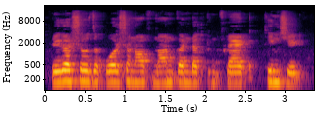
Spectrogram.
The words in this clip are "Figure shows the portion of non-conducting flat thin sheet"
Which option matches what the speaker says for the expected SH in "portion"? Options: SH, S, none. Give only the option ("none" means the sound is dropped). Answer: SH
